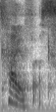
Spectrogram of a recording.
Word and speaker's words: Caiaphas: Is it Caiaphas? – Caiaphas.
